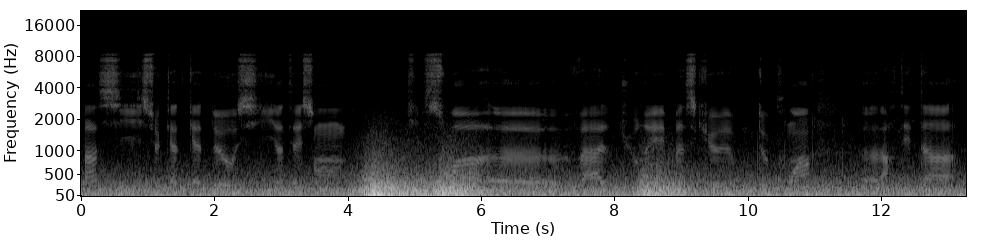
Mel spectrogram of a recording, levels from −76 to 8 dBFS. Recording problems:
wrong speed and pitch; too slow and too low; 0.7 times normal speed
wind noise on the microphone; heavy; 3 dB above the speech
murmuring crowd; faint; throughout; 20 dB below the speech

